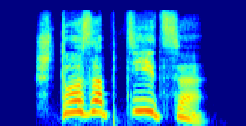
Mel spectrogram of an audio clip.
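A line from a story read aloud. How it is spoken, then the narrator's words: Shouting. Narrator (Russian): прокричал Сева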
